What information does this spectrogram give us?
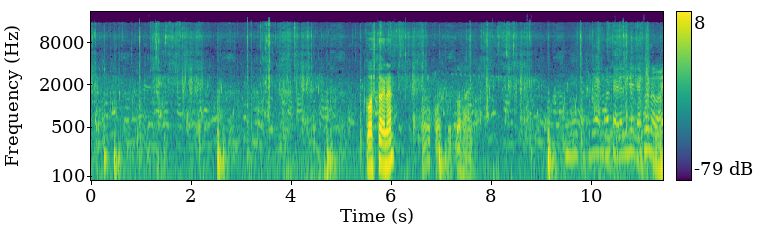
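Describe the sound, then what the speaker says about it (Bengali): A wooden rowboat is paddled along a village river at Khuria, Paikgachha, its oars making soft, intermittent splashes and water sounds beneath nearly continuous conversation between people aboard. "নৌকা চালানো খুব কষ্ট"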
